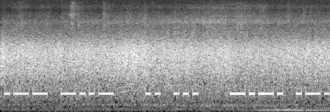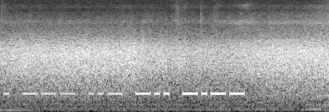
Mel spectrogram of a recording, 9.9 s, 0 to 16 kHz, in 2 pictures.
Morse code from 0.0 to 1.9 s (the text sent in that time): WX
